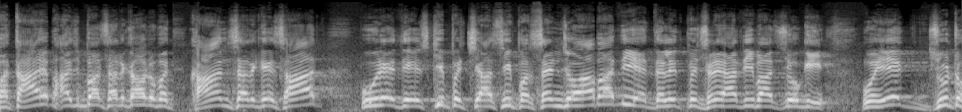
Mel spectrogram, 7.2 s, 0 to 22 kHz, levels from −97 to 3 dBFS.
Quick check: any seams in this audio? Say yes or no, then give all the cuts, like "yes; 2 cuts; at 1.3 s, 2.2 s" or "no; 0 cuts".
yes; 1 cut; at 1.3 s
